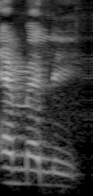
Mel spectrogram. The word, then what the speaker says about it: MLA: An MLA. Sound is of A, not M.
